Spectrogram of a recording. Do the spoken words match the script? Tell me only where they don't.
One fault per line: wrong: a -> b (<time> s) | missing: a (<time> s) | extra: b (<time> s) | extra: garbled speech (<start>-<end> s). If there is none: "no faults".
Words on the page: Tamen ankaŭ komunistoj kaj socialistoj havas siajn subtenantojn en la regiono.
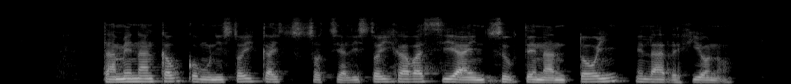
no faults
